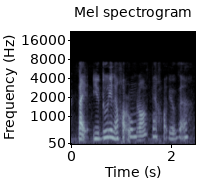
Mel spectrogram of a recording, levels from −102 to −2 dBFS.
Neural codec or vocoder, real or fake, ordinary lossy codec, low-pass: codec, 16 kHz in and 24 kHz out, 1.1 kbps, FireRedTTS-2 codec; fake; none; 7.2 kHz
